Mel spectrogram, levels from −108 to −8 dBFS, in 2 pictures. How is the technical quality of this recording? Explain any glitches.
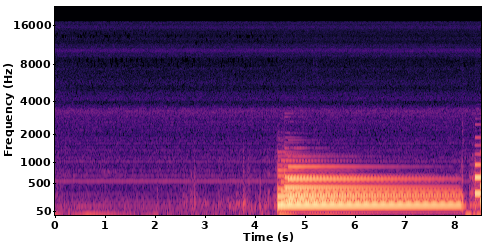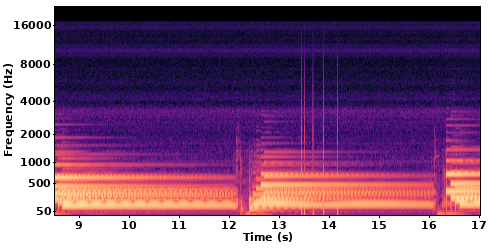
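The recording has one glitch, a short train of clicks in the music from 13.45 to 14.17 s. The likely cause is outside interference or a faulty connection or power supply, injecting a pulse at an uneven pace of about 5.6 per second. That produces roughly five similar pops standing out around 10 dB above the music.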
